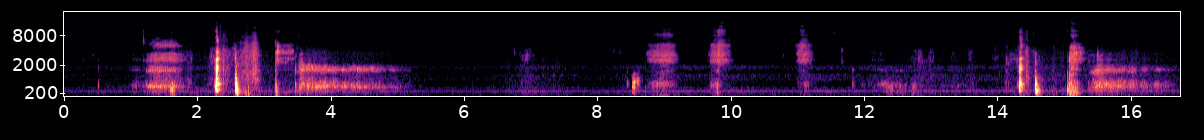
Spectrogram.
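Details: Massive wet sneezing fit during a cold that isn't drying up: clusters of forceful, wet, explosive sneezes with snuffly congested aftersounds, a huge sneeze and nose blow at the end.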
